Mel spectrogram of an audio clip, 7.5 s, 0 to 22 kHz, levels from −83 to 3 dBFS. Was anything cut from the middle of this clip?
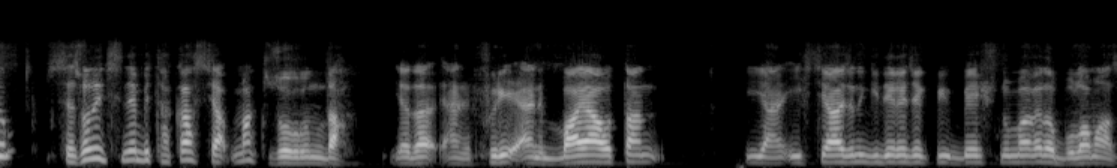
yes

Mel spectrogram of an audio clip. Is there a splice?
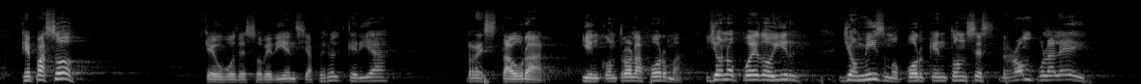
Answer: no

